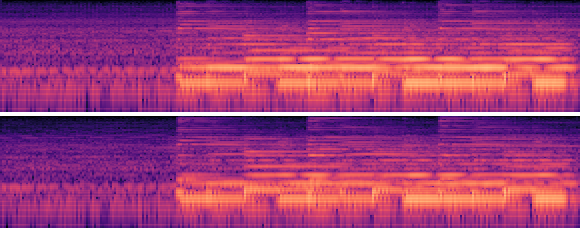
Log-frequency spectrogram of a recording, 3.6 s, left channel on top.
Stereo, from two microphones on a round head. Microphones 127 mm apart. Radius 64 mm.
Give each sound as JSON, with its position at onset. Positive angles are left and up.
{"t": 1.1, "sound": "a guitar", "side_deg": 30, "distance_m": 5.0}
